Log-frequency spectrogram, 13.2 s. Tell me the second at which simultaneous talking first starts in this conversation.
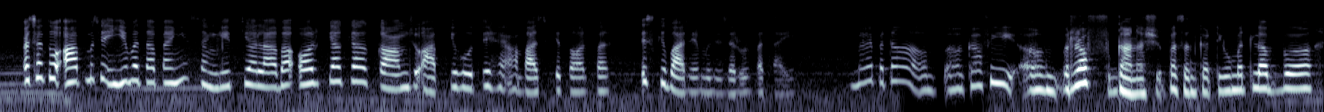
none

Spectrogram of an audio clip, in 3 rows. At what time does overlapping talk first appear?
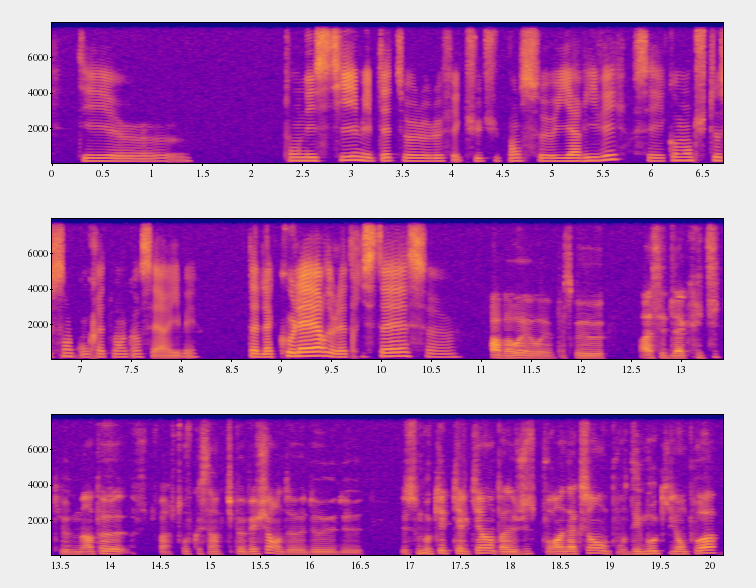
none

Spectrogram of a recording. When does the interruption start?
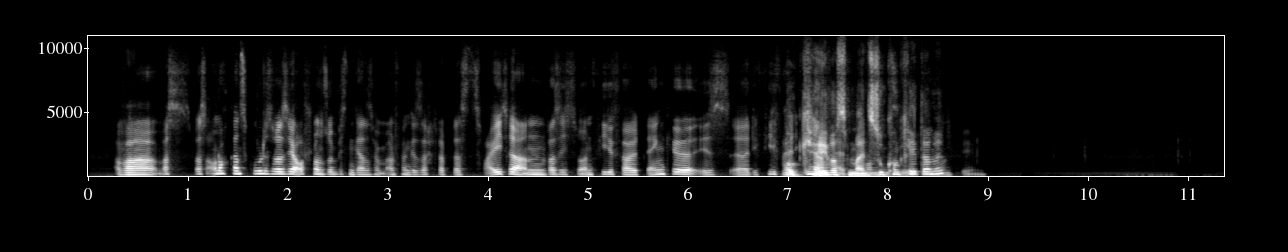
7.0 s

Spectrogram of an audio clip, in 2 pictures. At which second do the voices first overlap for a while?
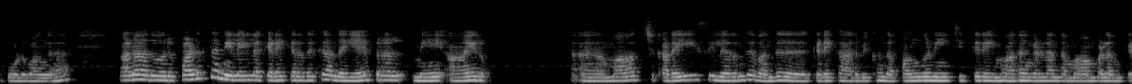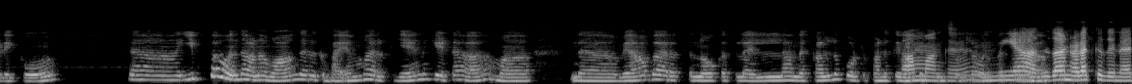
20.3 s

